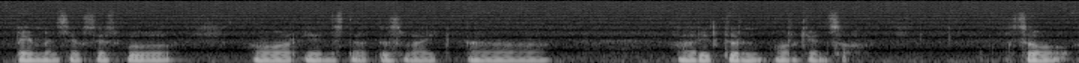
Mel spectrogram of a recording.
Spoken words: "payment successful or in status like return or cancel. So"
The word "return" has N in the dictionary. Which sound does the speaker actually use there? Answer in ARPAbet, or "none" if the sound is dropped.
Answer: N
